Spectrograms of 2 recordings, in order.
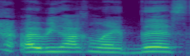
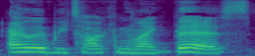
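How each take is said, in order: First: Higher-pitched put-on Southern accent; fake Southern accent. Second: Said in the usual way. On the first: Shown as a demonstration. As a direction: slip into a fake Southern twang. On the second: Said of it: "I would go back to normal".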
